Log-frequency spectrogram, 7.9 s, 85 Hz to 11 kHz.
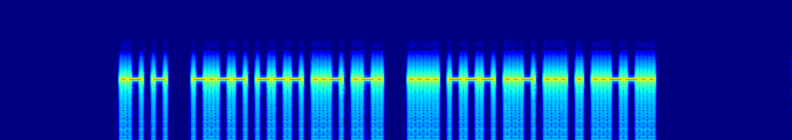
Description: Morse code, heard as a keyed tone, about 30 wpm, 700 Hz. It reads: AT YOUR HOUSE?
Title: Sentences from Top 200 Words 30wpm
